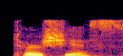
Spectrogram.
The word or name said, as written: tertius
